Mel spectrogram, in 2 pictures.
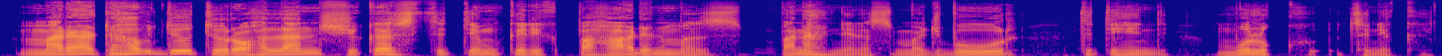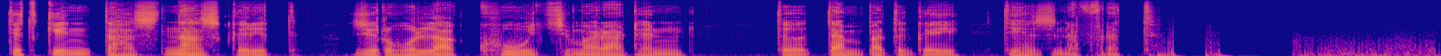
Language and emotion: Kashmiri, neutral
